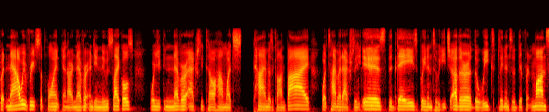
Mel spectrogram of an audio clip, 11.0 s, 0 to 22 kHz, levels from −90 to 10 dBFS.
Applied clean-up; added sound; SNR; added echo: neural mask model DeepFilterNet 3.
